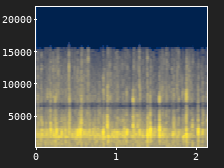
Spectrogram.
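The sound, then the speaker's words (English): Audience applause for a speaker: a steady, dense patter of clapping hands fills the whole stretch at an even level, with no talk over it. “Give Dave a round of applause.”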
